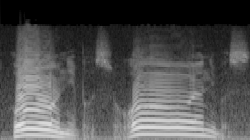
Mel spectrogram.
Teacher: sílaba tônica é a antepenúltima portanto é uma proparoxítona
